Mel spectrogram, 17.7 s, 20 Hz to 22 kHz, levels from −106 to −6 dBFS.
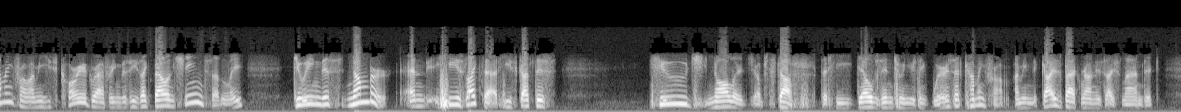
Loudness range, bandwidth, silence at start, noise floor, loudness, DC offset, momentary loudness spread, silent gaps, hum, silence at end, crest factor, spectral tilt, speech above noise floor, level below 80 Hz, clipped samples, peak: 4 LU; 8.8 kHz; 0 s; -60 dBFS; -18 LUFS; 0.5%; 12 LU; none; none; 0.45 s; 16 dB; -7.5 dB/octave; 42 dB; -58 dBFS; under 0.1%; -2 dBFS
